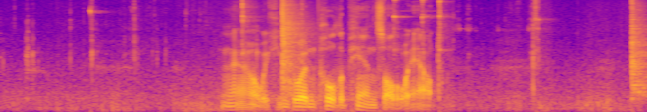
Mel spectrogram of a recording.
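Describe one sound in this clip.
Metal tools click and scrape against a brake caliper.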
